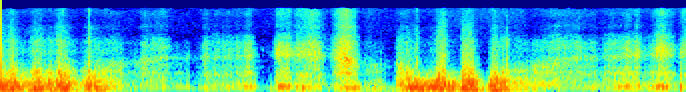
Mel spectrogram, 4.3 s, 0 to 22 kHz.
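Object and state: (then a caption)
Textured silicone microphone cover. Fingertips rub and tap a small, hollow, white, dimpled textured cover, likely silicone, fitted over the left microphone capsule of a Tascam Portacapture X8. The result is a series of close, muffled, low-pitched thumps and soft scraping swells, with quieter rubbing between the louder bursts.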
